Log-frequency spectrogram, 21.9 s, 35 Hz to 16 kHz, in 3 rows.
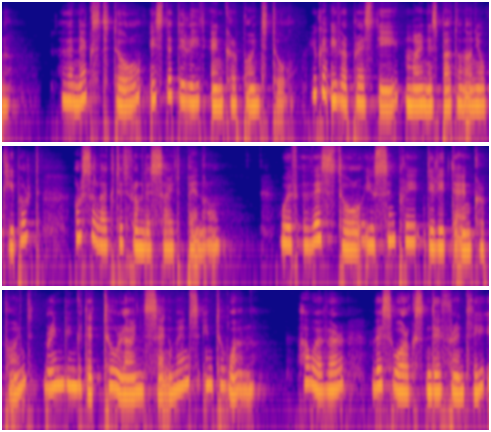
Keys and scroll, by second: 5.7 -.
